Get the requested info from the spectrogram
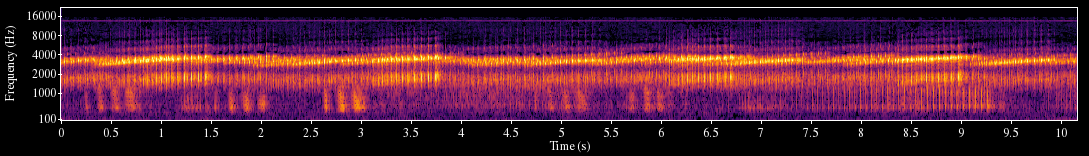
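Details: Frogs in the Sandhills of Nebraska during spring: a thick chorus of rising, pulsing trills, one after another with little pause, with scattered lower rattling pulses and an evenly swelling volume.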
